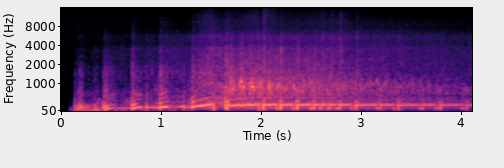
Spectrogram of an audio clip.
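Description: Caterham Seven 360R's 2.0-litre Ford Duratec four-cylinder revved in quick rising blips through its side exhaust, then holding a steady high note as the car launches away with wheelspin and tyre squeal, fading slightly as it pulls away.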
